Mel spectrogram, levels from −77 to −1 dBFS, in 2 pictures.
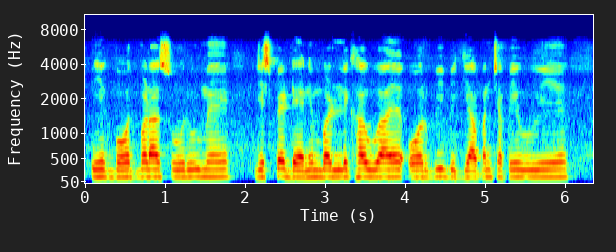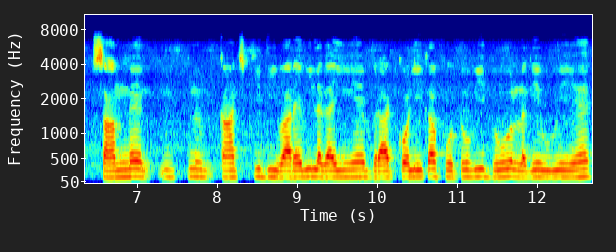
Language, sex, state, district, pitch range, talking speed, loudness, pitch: Hindi, male, Bihar, Bhagalpur, 135-145 Hz, 165 wpm, -16 LUFS, 140 Hz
